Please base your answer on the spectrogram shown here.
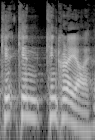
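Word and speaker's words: Cenchreae: It's Kinkai. That's how you say it. Kinkai. That's it.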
